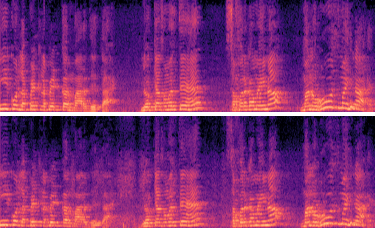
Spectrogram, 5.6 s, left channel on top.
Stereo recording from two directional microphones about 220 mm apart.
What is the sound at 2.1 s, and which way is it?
Speech, 50° left (ahead or behind).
